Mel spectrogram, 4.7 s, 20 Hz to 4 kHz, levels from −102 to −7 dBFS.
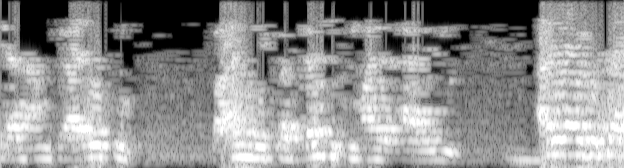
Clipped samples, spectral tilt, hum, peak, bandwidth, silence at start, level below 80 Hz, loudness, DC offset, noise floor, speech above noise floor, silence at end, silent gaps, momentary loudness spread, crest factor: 5%; -11 dB/octave; none; 0 dBFS; 4 kHz; 0 s; -34 dBFS; -7 LUFS; under 0.1%; -34 dBFS; 28 dB; 0 s; none; 12 LU; 8 dB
